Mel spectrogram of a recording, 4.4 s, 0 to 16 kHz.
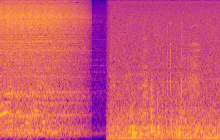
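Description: Wood-Mizer EG200 board edger running as a board is fed through its saws: a loud, steady hiss that cuts off abruptly about halfway. After that comes a quieter, steady low machine rumble with a few light knocks.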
